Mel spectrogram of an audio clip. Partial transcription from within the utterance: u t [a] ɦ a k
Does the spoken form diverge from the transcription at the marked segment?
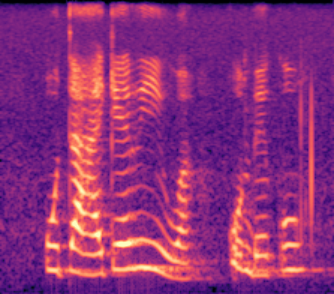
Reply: no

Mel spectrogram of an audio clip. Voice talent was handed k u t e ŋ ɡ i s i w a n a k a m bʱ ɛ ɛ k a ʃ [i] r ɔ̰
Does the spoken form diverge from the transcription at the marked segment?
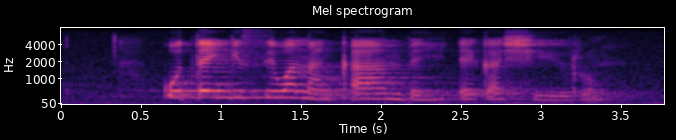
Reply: yes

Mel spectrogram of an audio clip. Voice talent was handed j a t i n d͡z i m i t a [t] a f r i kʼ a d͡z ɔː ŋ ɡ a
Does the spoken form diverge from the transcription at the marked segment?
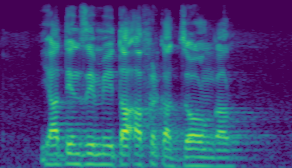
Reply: yes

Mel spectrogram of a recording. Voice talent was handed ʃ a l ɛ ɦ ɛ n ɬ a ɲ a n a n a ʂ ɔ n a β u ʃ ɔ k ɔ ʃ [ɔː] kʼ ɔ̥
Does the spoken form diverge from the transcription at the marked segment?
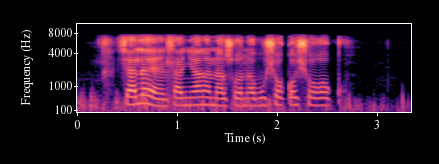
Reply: no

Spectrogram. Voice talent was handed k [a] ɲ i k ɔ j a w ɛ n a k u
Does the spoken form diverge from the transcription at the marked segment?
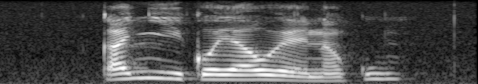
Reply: no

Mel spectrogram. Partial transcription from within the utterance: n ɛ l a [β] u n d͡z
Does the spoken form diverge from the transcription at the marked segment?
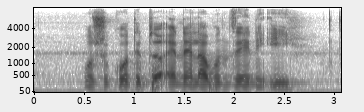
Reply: no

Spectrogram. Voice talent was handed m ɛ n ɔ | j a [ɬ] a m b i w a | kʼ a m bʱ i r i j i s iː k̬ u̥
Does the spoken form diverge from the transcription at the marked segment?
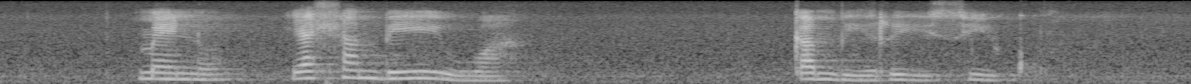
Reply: no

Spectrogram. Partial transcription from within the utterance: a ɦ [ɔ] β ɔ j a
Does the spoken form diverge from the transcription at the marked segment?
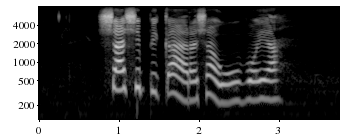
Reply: yes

